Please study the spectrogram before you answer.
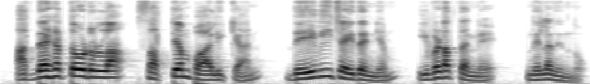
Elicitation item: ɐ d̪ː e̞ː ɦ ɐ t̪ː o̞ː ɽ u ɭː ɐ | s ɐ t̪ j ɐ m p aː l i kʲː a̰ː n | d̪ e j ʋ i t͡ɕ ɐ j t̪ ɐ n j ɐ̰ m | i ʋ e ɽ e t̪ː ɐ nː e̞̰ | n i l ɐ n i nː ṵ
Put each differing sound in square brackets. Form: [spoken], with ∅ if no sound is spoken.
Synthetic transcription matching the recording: ɐ d̪ː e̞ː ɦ ɐ t̪ː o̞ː ɽ u ɭː ɐ | s ɐ t̪ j ɐ m p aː l i kʲː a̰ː n | d̪ e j ʋ i t͡ɕ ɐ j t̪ ɐ n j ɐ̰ m | i ʋ [i] ɽ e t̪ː ɐ nː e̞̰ | n i l ɐ n i nː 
